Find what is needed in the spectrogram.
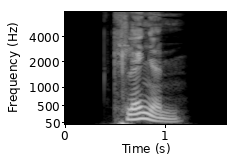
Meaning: first/third-person plural subjunctive II of klingen
- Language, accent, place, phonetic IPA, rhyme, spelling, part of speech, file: German, Germany, Berlin, [ˈklɛŋən], -ɛŋən, klängen, verb, De-klängen.ogg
